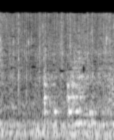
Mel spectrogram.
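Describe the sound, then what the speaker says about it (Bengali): Eggplant pieces frying in a pan while being stirred, a soft continuous sizzle with brief scraping strokes of the spoon, quiet and close. "বেগুনগুলো নেড়ে চেড়ে ভেজে নিয়েছি"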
